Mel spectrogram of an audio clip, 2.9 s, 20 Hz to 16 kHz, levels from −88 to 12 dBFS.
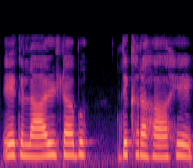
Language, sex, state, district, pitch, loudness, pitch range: Hindi, female, Madhya Pradesh, Bhopal, 230 Hz, -14 LUFS, 215-235 Hz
